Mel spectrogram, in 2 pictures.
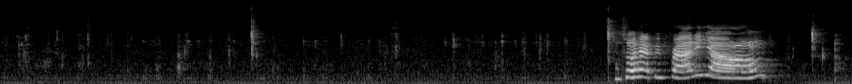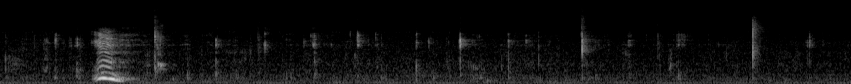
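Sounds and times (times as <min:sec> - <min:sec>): person chewing: 0:00.0 - 0:06.2, 0:07.8 - 0:17.0
mouth clicks and lip smacks: 0:08.0 - 0:09.2.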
